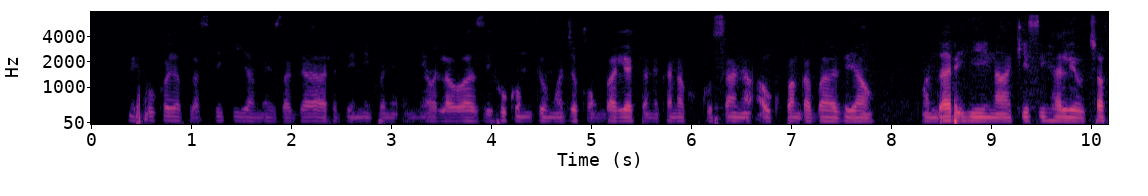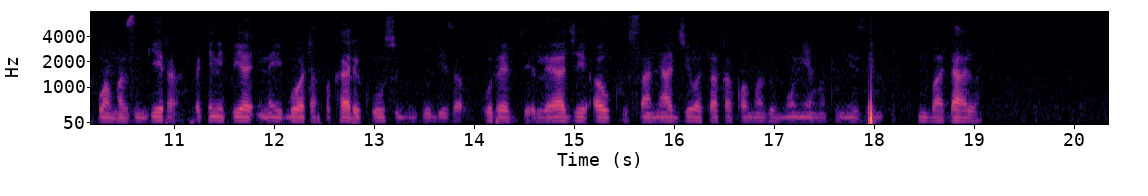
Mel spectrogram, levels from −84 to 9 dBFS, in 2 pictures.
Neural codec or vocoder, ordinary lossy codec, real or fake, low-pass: vocoder, 44.1 kHz, 128 mel bands, Pupu-Vocoder; Opus, 32 kbps; fake; 7.2 kHz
